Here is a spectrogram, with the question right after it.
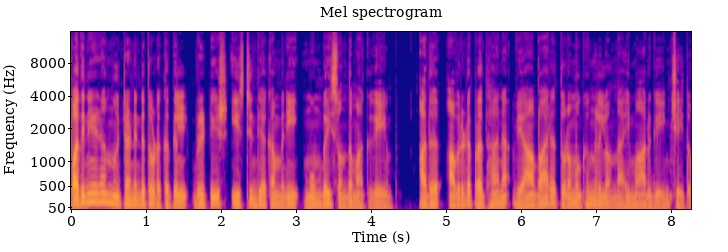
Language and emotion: Malayalam, neutral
